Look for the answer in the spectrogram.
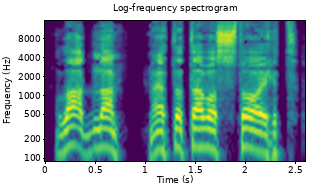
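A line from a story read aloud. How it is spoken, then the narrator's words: Sighing. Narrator (Russian): вздохнул Викт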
